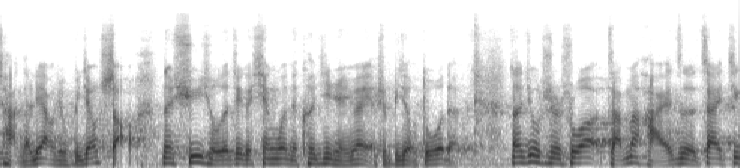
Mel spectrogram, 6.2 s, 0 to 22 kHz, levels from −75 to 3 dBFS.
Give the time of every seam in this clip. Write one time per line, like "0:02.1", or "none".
0:04.2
